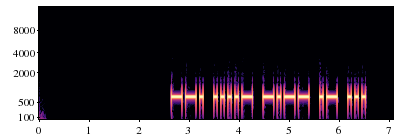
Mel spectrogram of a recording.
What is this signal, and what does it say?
Morse code, heard as a keyed tone, about 17 wpm, 700 Hz. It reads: G4YAS
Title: DXCC-100 Call Signs - 5 Characters - Repeated 2x - 17wpm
